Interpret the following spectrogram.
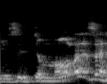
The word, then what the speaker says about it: Demola: But you say Demola, so long as you're pronouncing these old syllables right, Demola, that's you good.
